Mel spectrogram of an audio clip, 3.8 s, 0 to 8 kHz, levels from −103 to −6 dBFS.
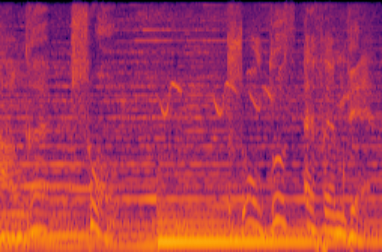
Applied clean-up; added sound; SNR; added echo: none; none; none; none.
